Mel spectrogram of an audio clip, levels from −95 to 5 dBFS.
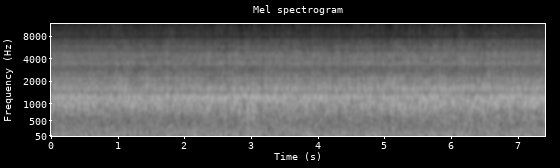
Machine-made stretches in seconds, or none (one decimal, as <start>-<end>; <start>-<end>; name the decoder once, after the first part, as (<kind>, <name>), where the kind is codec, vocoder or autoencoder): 0.8-1.9 (codec, HILCodec); 2.3-6.7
